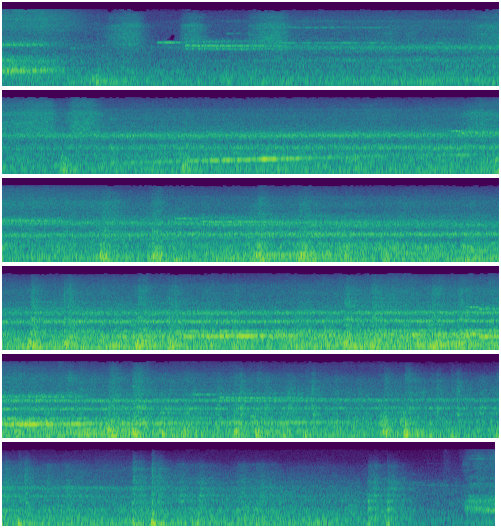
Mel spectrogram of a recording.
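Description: Kuroshio limited express electric train pulling out of the station and accelerating away. Its motors whine in a rising pitch over the first several seconds, with a steady high tone and the clicking of wheels over rail joints. The sound grows louder to a peak midway, then fades near the end as the train leaves.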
